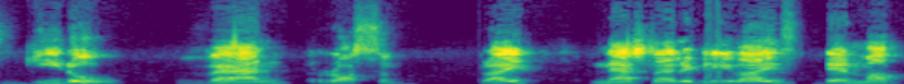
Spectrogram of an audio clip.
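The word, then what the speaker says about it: Guido van Rossum: not pronounced as गुडो his name is गडो one Roshan right nationality wise Denmark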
